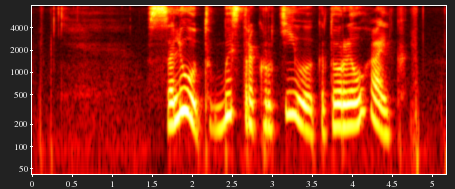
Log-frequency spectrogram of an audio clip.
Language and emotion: Russian, positive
